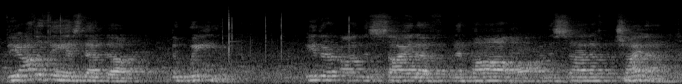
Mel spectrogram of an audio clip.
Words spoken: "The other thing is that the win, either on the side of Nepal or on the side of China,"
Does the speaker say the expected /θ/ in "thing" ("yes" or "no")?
yes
